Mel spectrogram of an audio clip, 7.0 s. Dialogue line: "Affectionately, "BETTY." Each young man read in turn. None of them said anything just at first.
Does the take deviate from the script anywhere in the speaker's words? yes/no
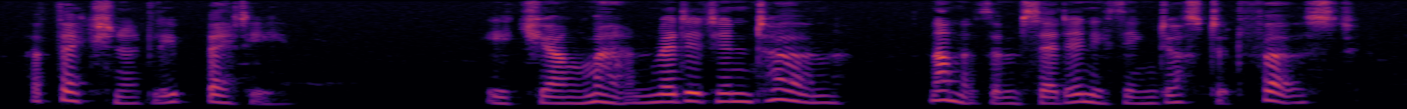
yes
